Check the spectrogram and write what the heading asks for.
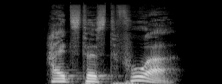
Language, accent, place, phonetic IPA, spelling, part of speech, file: German, Germany, Berlin, [ˌhaɪ̯t͡stəst ˈfoːɐ̯], heiztest vor, verb, De-heiztest vor.ogg
- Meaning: inflection of vorheizen: 1. second-person singular preterite 2. second-person singular subjunctive II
